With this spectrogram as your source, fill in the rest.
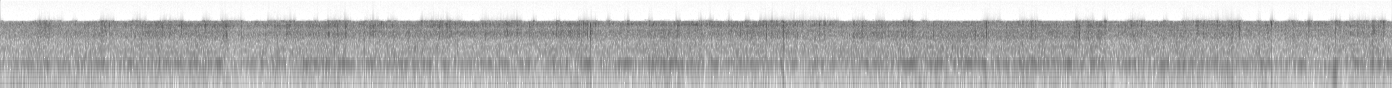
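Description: Mushrooms sizzle on a grill next to a sirloin steak, producing a steady, dense crackling hiss that runs evenly throughout at moderate level, with no one speaking.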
